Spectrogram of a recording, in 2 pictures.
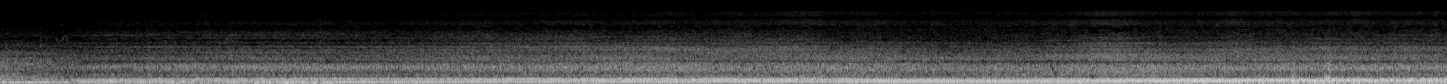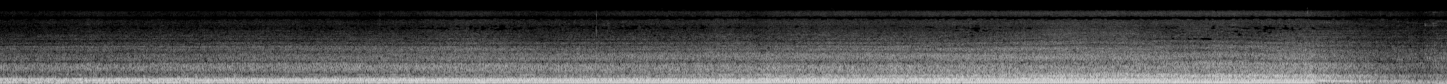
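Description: Diesel engine of a 2003 Fabtek forwarder hauling a load of hardwood logs, running at a steady pitch and growing louder as the machine drives up. Near the end the engine note falls and the sound drops away.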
